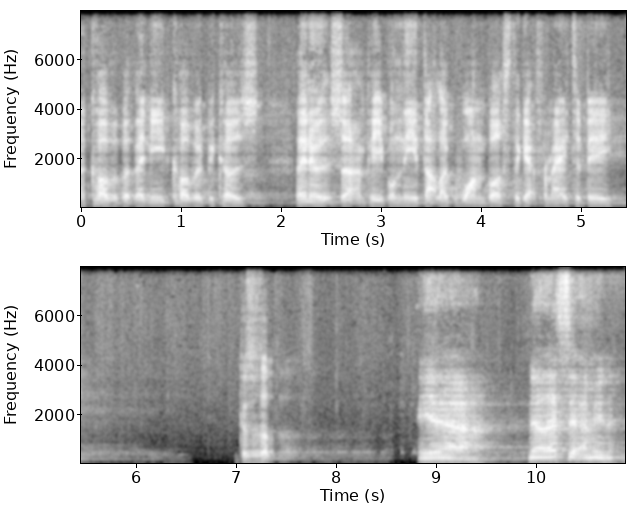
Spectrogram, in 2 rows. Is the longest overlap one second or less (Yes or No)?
Yes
